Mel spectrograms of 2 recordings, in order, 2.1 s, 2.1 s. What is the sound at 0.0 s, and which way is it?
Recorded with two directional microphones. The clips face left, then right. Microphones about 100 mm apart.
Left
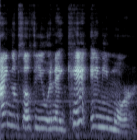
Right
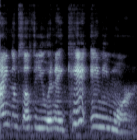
A woman's voice, 25° right (ahead or behind).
